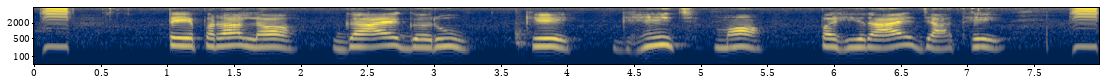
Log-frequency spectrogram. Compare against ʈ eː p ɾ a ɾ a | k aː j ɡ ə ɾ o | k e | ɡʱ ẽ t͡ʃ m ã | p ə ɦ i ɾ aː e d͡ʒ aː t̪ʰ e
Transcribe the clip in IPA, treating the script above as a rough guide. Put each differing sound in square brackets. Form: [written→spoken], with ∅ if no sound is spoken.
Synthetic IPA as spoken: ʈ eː p ɾ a [ɾ→l] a | [k→ɡ] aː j ɡ ə ɾ [o→u] | k e | ɡʱ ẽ t͡ʃ m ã | p ə ɦ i ɾ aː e d͡ʒ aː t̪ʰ e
